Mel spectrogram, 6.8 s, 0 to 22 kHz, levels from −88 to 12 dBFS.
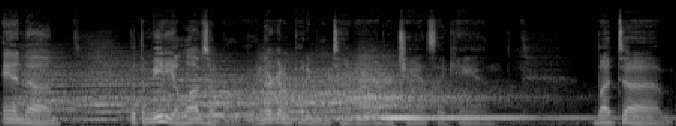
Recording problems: background music; very loud; throughout; 3 dB above the speech

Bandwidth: 15.5 kHz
